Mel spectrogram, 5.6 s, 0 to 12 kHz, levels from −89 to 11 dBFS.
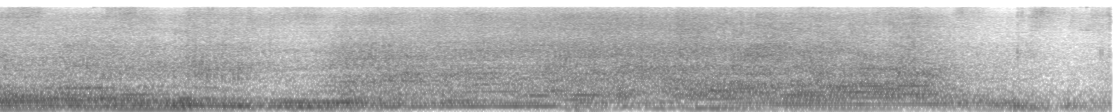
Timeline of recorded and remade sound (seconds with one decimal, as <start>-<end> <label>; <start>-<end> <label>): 0.0-1.3 recorded; 1.3-3.6 remade; 3.6-5.6 recorded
